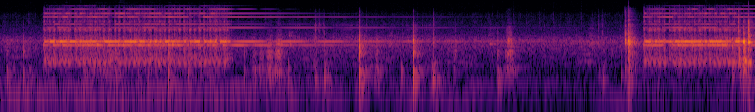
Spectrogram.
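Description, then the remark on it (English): A telephone bell rings loudly in two long bursts separated by a pause, with a few sharp wooden knocks and clicks in the gap. No one speaks. “What he couldn't have seen were the two looming phone calls that would change everything.”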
